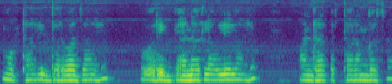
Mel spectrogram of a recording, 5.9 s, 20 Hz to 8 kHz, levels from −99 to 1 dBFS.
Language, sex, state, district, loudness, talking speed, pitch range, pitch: Marathi, female, Maharashtra, Sindhudurg, -19 LUFS, 130 wpm, 175-185 Hz, 180 Hz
